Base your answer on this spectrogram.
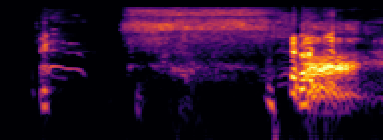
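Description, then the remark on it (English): Airy sniffing through the nose: short breathy bursts, then a long drawn-in hiss and a rougher, louder snuffle at the end, with no clear talking. “As he's sniffing him right now.”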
